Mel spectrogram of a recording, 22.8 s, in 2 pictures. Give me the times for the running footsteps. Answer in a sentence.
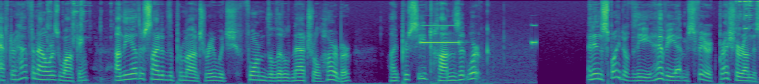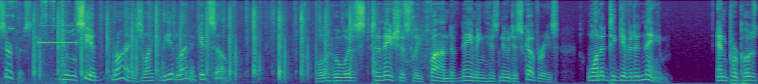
The running footsteps can be heard from 11.8 to 17.2 s.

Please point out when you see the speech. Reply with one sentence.
You can hear the speech from 0.0 to 7.5 s, from 8.8 to 14.8 s and from 16.1 to 22.7 s.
